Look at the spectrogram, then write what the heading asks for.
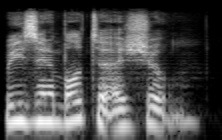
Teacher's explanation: Make sure assume has a smooth but rising tone on the second syllable.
